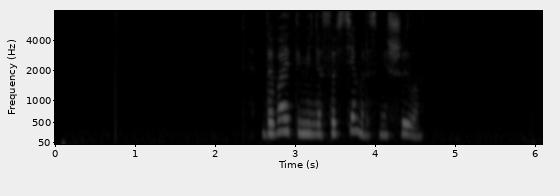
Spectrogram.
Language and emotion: Russian, neutral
